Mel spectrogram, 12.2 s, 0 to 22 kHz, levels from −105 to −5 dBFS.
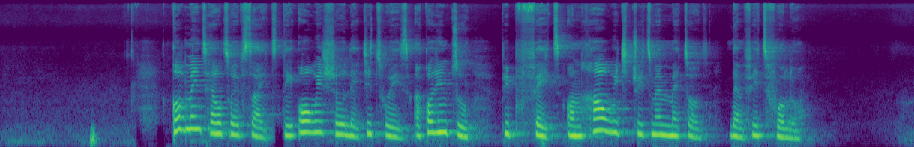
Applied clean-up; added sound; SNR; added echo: neural mask model Resemble Enhance denoiser.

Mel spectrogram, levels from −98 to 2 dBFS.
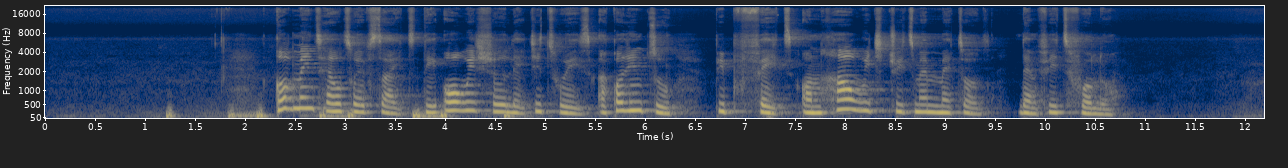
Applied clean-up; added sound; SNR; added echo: none; Bass guitar; 8 dB; none.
